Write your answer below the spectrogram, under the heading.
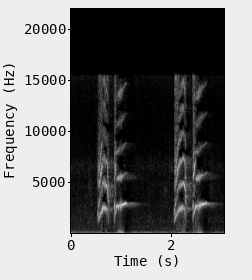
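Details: A Sulawesi crow (gagak sule) delivers two pairs of sharp upslurred whistled notes about one and a half seconds apart, loud and clean over a low rumbling background.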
